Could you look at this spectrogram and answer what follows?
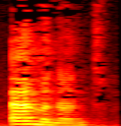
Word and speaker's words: eminent: the third word eminent eminent this dress is obviously on the first syllable and it is related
